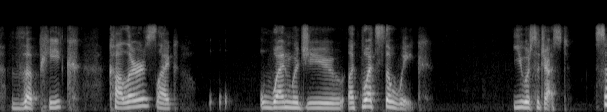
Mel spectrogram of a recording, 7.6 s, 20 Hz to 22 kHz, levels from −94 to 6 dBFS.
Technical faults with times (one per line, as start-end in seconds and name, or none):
0.00-7.60 Opus voice compression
